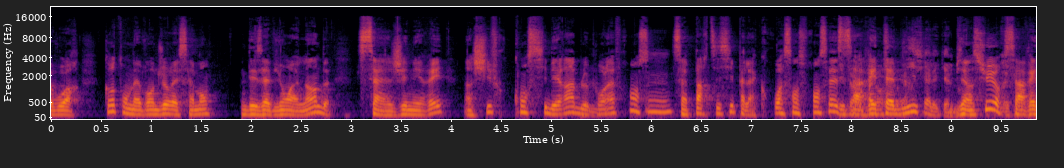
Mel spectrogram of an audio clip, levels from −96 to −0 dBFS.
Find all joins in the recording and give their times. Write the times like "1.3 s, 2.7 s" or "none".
1.8 s

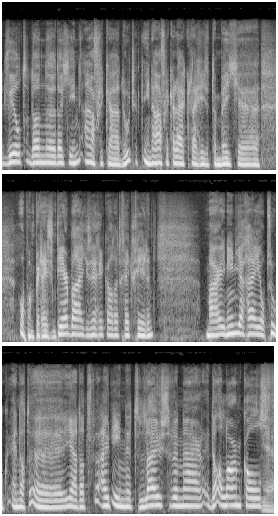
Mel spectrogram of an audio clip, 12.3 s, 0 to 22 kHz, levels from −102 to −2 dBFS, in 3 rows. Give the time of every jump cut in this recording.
9.8 s, 10.3 s

